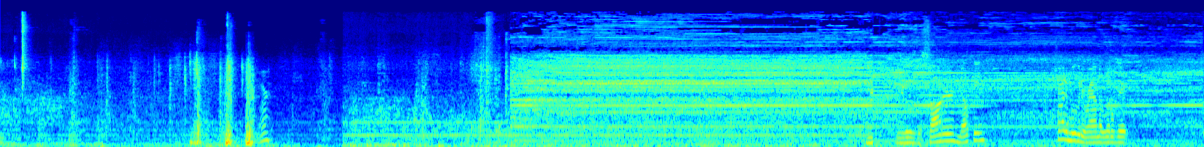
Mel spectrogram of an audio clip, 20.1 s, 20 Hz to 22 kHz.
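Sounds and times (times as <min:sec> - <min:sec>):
heat gun fan whirring: 0:00.0 - 0:01.1, 0:05.7 - 0:20.0.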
